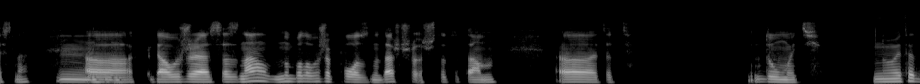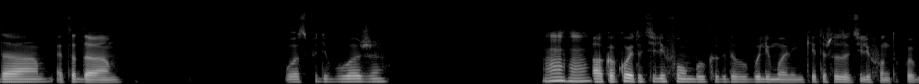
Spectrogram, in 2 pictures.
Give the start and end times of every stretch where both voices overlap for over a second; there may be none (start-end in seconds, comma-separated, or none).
none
